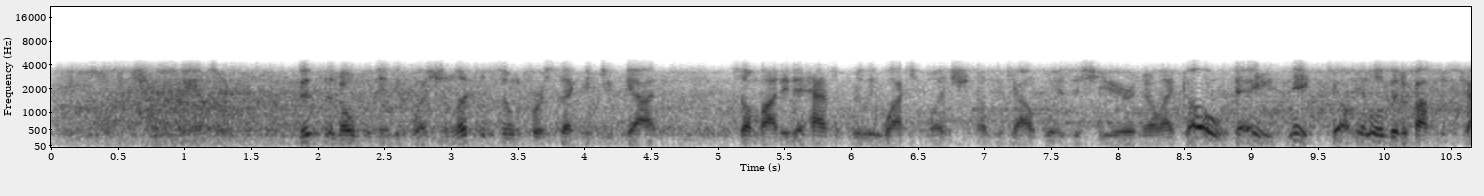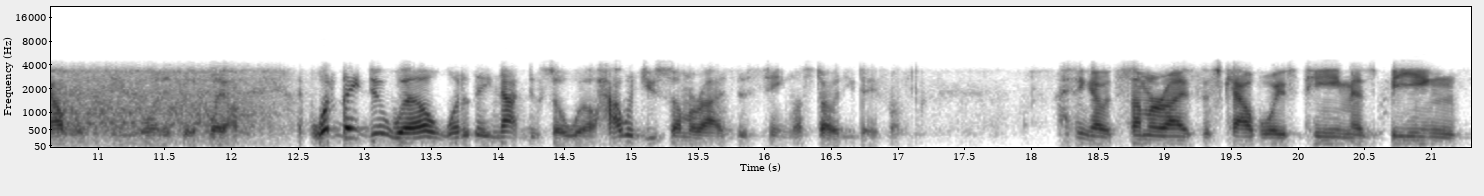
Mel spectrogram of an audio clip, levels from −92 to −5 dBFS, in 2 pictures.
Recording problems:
phone-call audio; poor line; nothing above 3.5 kHz
traffic noise; loud; until 12 s; 8 dB below the speech

